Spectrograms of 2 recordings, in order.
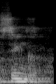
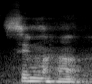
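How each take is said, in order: First: It ends in a nasal 'ng' without a vowel. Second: It has an 'm' sound followed by 'ha'. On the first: The speaker calls it wrong. "हमारे यहाँ में सिंह कहते हैं, ... सिंह नहीं होता" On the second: The speaker calls it right. "जो pronunciation है, जो उच्चारण है"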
